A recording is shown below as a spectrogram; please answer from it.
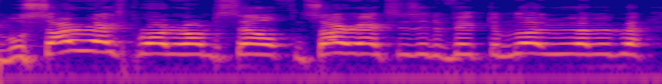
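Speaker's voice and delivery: sneering impression of commenters excusing it; mock critics. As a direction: parody the people brushing it off. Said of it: "people might say".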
